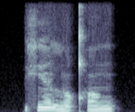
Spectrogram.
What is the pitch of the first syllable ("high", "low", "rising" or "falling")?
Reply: high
